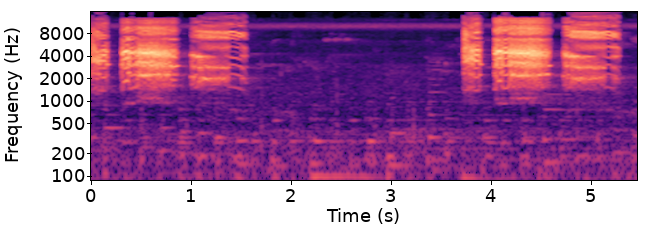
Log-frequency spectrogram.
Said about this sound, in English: Once I got my parabolic mic, the first step was to try it out on nature sounds, which means local birds. Just around my house, there was this friend. Here's a Kampong rooster at the Botanic Gardens.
